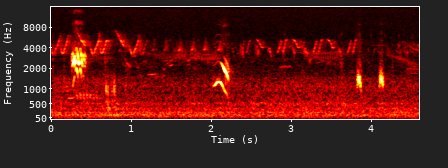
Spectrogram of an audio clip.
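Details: Yellow-breasted chat (Icteria virens) singing on 6-02-2023 at Goose Lake Prairie State Natural Area, Illinois. It gives a harsh burst, a quick down-slurred whistle, then two short soft notes, with other birds chirping faintly in the background.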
